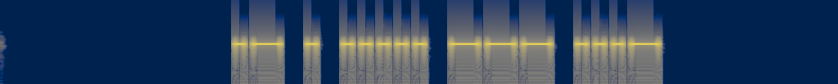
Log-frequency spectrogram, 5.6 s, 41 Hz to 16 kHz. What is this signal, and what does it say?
Morse code, heard as a keyed tone, about 24 wpm, 700 Hz. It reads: AE5OV
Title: Speed Racing - USA 2x2 Call Signs 20wpm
